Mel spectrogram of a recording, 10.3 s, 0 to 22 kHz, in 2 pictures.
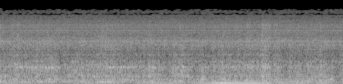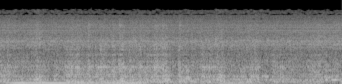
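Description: Original Prusa i3 3D printer at work: its stepper motors and cooling fans run steadily while the print head lays down a layer. The low motor hum grows louder for two stretches in the middle as the head changes its moves.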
